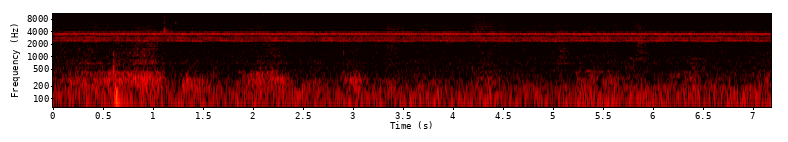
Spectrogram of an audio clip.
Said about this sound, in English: So tonight the cicadas are loud. It's been a warm day.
